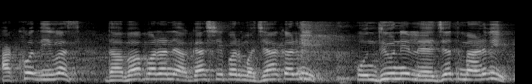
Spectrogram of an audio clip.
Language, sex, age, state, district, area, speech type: Gujarati, female, 45-60, Gujarat, Surat, urban, spontaneous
